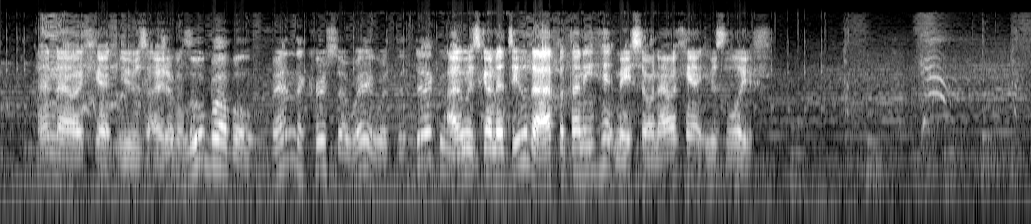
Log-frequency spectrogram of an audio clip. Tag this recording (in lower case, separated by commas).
music, speech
